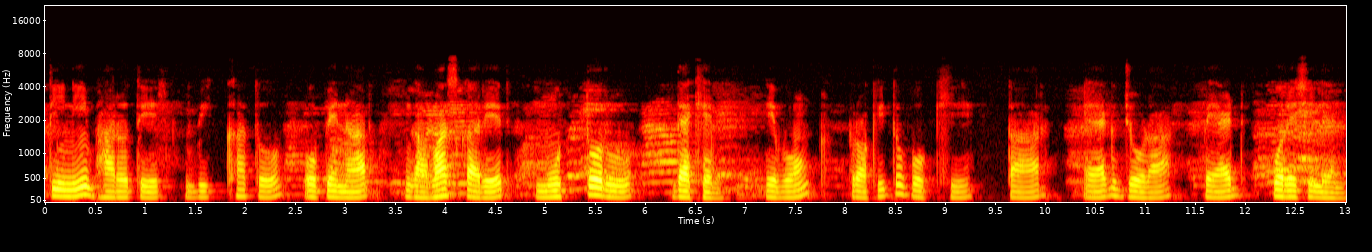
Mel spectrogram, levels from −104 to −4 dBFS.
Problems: background conversations at intervals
